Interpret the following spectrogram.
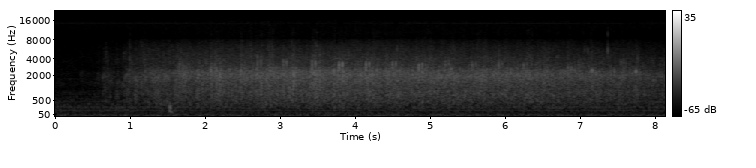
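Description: Audience applauding, faint. It swells in about a second in and then holds steady.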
